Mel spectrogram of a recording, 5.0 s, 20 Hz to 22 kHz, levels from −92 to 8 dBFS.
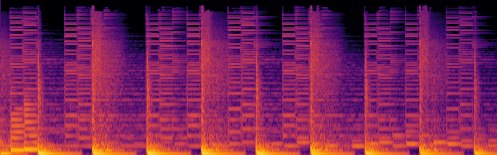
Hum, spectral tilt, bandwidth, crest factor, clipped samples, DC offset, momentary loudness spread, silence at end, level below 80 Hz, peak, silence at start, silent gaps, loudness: none; -6 dB/octave; 17 kHz; 14 dB; under 0.1%; 0.4%; 9 LU; 0 s; -16 dBFS; 0 dBFS; 0 s; none; -16 LUFS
